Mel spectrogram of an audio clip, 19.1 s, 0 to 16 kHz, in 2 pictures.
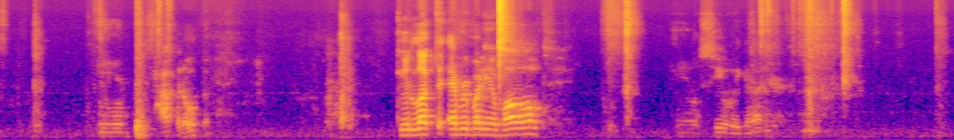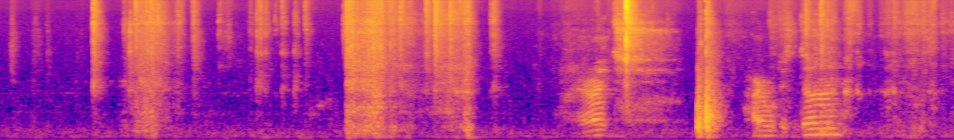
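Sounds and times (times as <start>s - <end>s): cardboard tearing and rubbing: 13.0s - 14.4s.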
